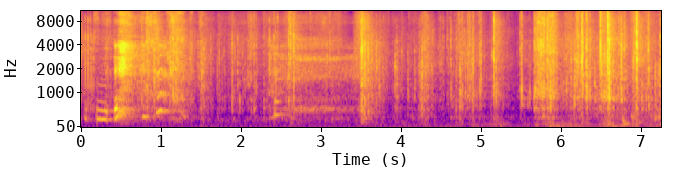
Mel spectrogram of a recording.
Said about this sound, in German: Jetzt kommt hier wieder die Geräuschkulisse vom Auspacken.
